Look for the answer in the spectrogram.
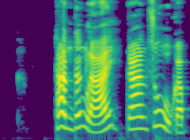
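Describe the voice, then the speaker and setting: Woman as a brash, high-pitched comic male hero. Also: lively intonation, a little slow, no echo, clean studio sound. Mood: boastful, loud. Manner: declamatory, loud, mock-grand.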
